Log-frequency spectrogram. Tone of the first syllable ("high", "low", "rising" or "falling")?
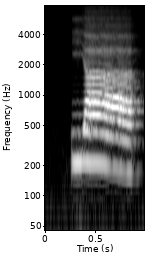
falling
